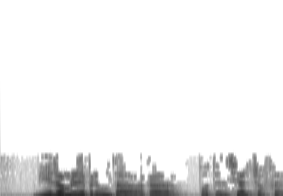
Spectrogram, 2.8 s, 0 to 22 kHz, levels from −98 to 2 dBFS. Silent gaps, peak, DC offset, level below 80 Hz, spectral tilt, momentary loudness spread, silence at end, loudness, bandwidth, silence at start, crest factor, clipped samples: none; -4 dBFS; under 0.1%; -48 dBFS; -7 dB/octave; 14 LU; 0 s; -25 LUFS; 4.8 kHz; 0.35 s; 22 dB; under 0.1%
